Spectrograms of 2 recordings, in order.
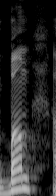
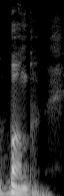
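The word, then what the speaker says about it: bomb: Кстати, русского человека, который даже без особого акцента говорит по-английски, можно легко отличить от нейтива, потому что он, например, говорит не бам, а бомб. И поскольку по-английски последнее «б» в слове «бомба» не произносится, то русский шпион сразу себя выдает.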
